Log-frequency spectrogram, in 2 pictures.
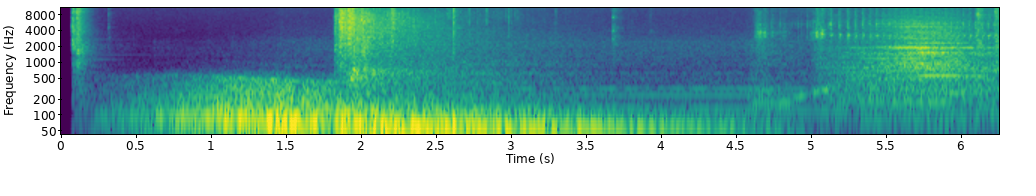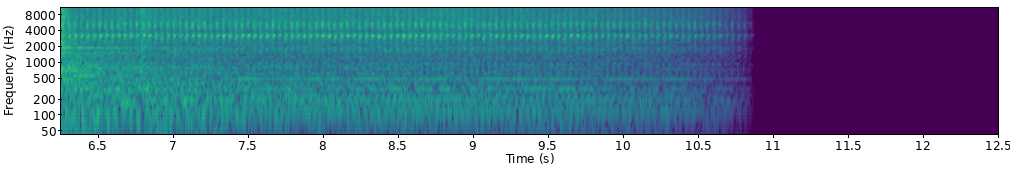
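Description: Designed sound effects for an animated logo intro: a deep rumble swells up, a sharp hit lands about two seconds in, a second hit and a rising whoosh come around five to six seconds, and a held ringing tone fades out about eleven seconds in.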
